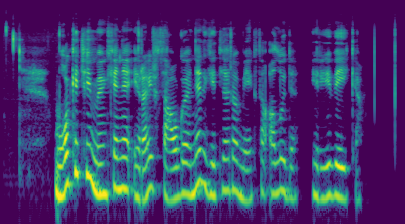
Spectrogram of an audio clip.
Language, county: Lithuanian, Klaipėda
